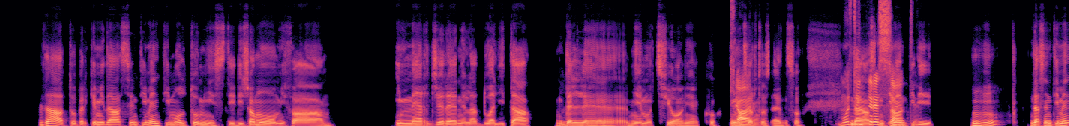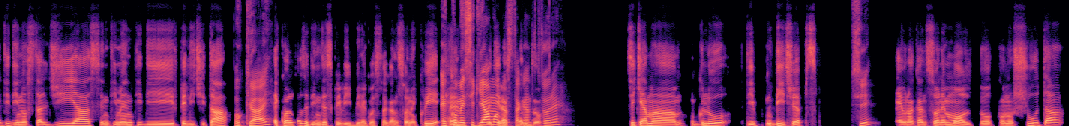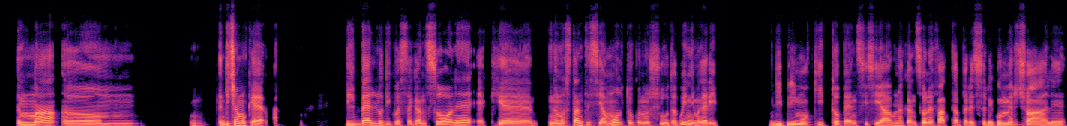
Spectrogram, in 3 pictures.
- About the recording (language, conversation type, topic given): Italian, podcast, Quale canzone ti fa sentire a casa?
- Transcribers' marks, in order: teeth sucking; other background noise; laughing while speaking: "e"; "Bicep" said as "Biceps"; "acchito" said as "acchitto"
